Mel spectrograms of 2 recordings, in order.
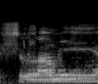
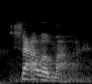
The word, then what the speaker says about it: Shalimai: players, Dion's daughter, and I'm probably going to butcher her name, but Shalomi, I think, or Bossy, or whatever you got. How do you say it? Shalimai. Oh my God, I jacked it up bad.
